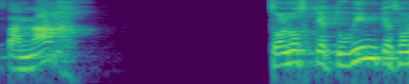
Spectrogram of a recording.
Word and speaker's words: Tanaj: en vez de k algunos le dicen tanac, pero es tanaj son los ketubim, que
